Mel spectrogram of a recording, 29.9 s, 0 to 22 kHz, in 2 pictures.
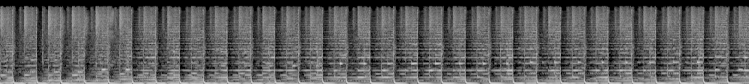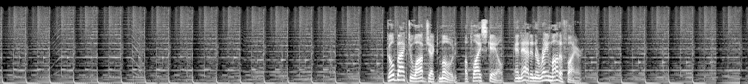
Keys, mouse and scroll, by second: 0.3-1.0 scroll up 2, 1.0 click, 1.8 3, 2.7 shift+middle click, 3.8 click, 5.4 KP_Decimal, 6.1 scroll down 7, 6.7-13.2 shift+middle drag, 13.2 scroll down 1, 13.7 click, 14.0-14.4 scroll down 1, 14.4 shift+middle click, 15.3 Tab, 15.5 click, 15.8-16.2 scroll down 2, 16.2-17.0 middle drag, 17.0-17.4 scroll down 2, 18.2-20.2 shift+middle drag, 20.2 scroll up 4, 21.7 click, 22.3-23.8 middle drag, 23.8 ctrl+a, 26.1 click.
